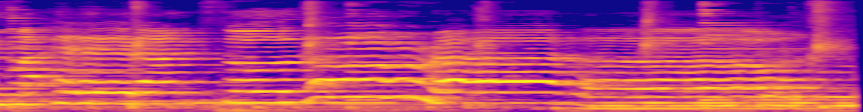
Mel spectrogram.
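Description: A woman's voice singing held, gliding notes over acoustic guitar, with sharp clicks keeping a steady beat.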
